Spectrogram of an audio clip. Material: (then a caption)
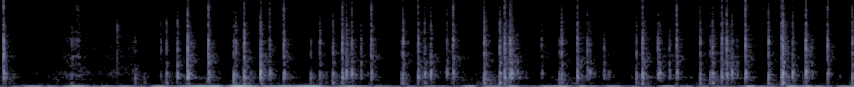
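Cardboard. A cardboard tissue box is tapped rapidly with long nails, producing a quick, irregular run of short, dry clicks and light crinkly taps that stop almost instantly. A faint low hum runs steadily underneath.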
